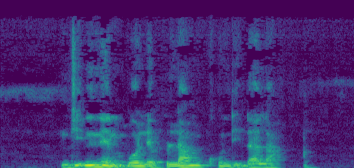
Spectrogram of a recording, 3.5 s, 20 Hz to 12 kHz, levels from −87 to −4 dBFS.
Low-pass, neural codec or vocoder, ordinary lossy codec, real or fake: 10.8 kHz; autoencoder, 48 kHz, 128 numbers a frame, DAC-VAE, trained on Japanese speech; MP3, 48 kbps; fake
